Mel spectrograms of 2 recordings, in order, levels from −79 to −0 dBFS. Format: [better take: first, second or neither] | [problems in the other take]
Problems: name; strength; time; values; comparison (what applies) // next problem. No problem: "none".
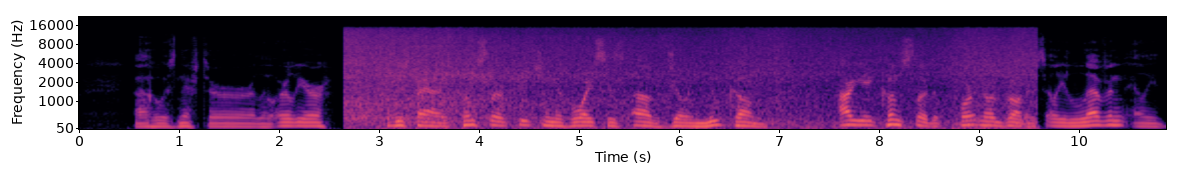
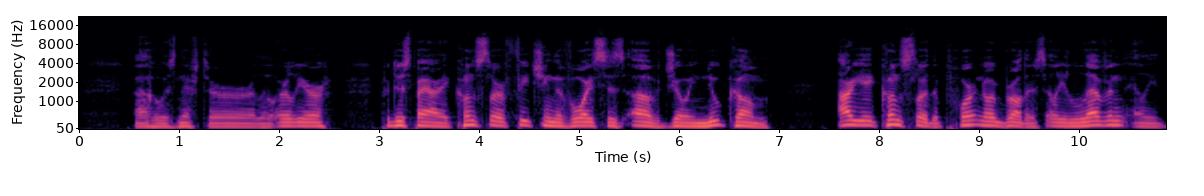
second | hiss; loud; from 2.5 to 9.5 s; 3 dB below the speech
